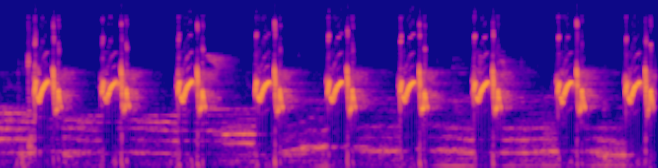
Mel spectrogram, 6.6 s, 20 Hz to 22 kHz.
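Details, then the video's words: Energetic prinia calls used to provoke wild prinias: sharp, high chip-and-whistle phrases repeated about every 0.7 seconds, nine in a row, with quiet background murmur. "Pancingan Prenjak Gacor Jamin Prenjak Malas Bunyi Langsung Nyahut"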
